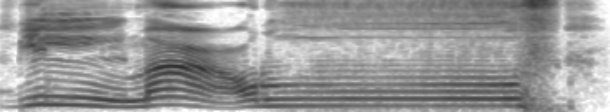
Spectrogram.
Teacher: را کے ساتھ واو مدہ اس طرح ایک الف کے برابر کھینچیں گے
